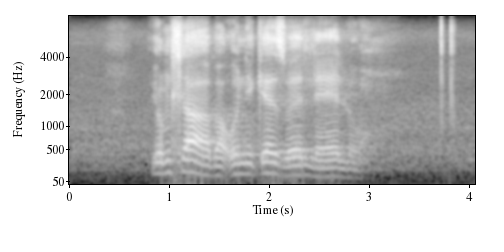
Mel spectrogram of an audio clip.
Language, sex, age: Zulu, male, 25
